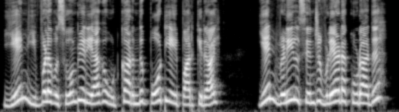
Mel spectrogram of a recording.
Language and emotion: Tamil, angry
